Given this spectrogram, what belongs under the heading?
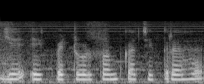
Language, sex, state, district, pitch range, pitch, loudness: Hindi, female, Jharkhand, Ranchi, 220-235 Hz, 230 Hz, -16 LUFS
